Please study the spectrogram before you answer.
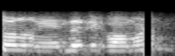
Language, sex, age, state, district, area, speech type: Tamil, male, 18-30, Tamil Nadu, Sivaganga, rural, conversation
